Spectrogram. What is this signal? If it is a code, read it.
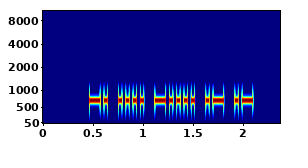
Morse code, heard as a keyed tone, about 31 wpm, 700 Hz. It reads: NH6AA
